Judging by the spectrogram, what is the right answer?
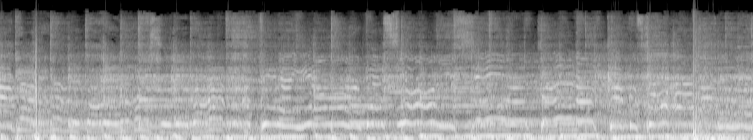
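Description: Song with a singer over a driving beat and bass.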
